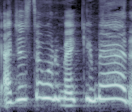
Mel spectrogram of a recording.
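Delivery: high-pitched tearful whine; mock weepy child pleading; imitated crying. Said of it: "She literally started crying".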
